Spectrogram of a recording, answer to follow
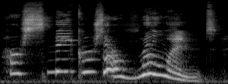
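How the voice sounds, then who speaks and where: A woman's voice: extremely high pitch, wildly swooping pitch, very slow, voice pushed up, heavily acted. A woman voicing an exasperated, bargaining mother in a children's story, speaking emphatically.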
